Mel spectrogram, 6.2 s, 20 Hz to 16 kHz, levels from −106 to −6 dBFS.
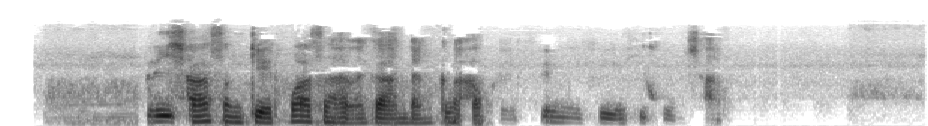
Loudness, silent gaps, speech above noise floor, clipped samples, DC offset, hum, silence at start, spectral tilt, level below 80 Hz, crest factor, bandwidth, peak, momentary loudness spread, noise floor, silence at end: -26 LUFS; none; 42 dB; under 0.1%; under 0.1%; none; 1 s; -6 dB/octave; -64 dBFS; 22 dB; 7.8 kHz; -6 dBFS; 21 LU; -69 dBFS; 1.4 s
